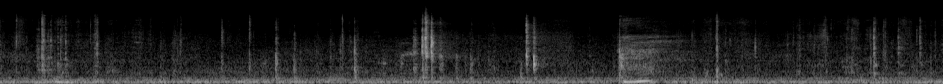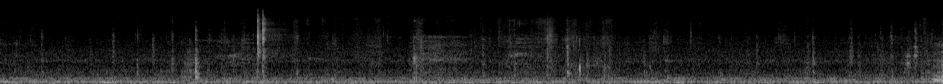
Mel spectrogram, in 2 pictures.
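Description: Scattered clicks and rustles of plastic clips and fasteners as a side curtain airbag is pressed and clipped into a car's roof rail, the loudest click about four seconds in, over a steady low workshop hum.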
